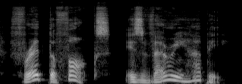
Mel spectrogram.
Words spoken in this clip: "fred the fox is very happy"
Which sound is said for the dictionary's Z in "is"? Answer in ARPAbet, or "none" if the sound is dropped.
Z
